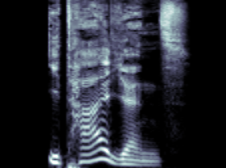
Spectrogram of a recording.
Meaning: genitive of Italien
- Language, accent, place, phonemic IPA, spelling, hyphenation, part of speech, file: German, Germany, Berlin, /iˈtaːli̯əns/, Italiens, Ita‧li‧ens, proper noun, De-Italiens.ogg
